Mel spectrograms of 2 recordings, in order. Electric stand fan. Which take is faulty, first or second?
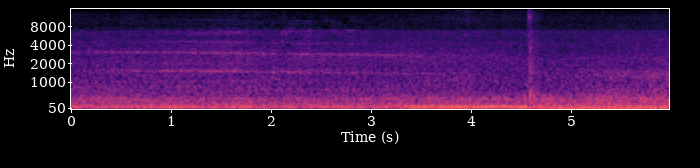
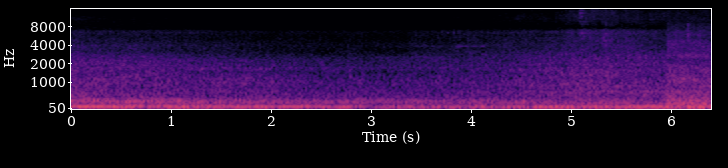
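first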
